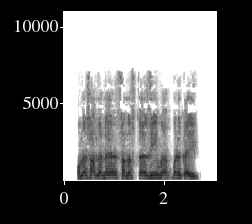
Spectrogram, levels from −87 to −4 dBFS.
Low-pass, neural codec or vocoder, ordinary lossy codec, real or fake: 7.2 kHz; codec, 16 kHz, 4.8 kbps, FACodec; MP3, 32 kbps; fake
